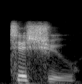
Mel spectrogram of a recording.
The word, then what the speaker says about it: tissue: Okay, stress is at the very beginning, and the double S is an SH sound. Tissue.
